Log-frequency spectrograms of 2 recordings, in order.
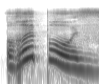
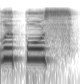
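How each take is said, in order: First: The middle consonant is a buzzing Z sound. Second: The middle consonant is a hissing S sound. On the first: The speaker calls it right. "Lorsque S est entre deux voyelles, on le prononce Z" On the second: The speaker calls it wrong. "On ne dit pas repose"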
